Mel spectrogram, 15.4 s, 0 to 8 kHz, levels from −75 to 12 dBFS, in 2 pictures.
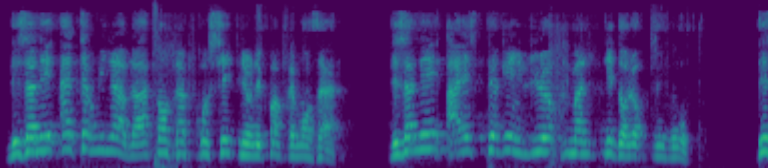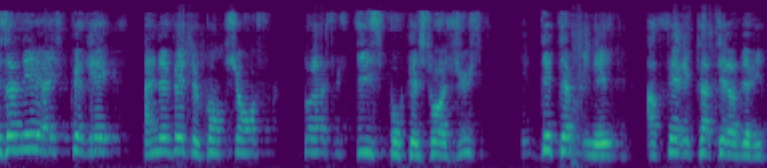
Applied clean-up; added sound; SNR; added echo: neural mask model DeepFilterNet 3.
